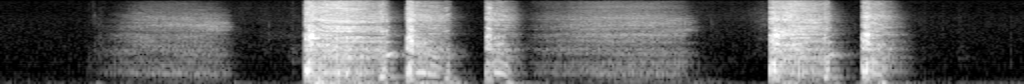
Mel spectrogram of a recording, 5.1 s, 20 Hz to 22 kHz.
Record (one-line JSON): {"cough_length": "5.1 s", "cough_amplitude": 15970, "cough_signal_mean_std_ratio": 0.38, "survey_phase": "alpha (2021-03-01 to 2021-08-12)", "age": "18-44", "gender": "Female", "wearing_mask": "No", "symptom_cough_any": true, "symptom_shortness_of_breath": true, "symptom_fatigue": true, "symptom_headache": true, "symptom_onset": "3 days", "smoker_status": "Never smoked", "respiratory_condition_asthma": true, "respiratory_condition_other": false, "recruitment_source": "Test and Trace", "submission_delay": "2 days", "covid_test_result": "Positive", "covid_test_method": "RT-qPCR"}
